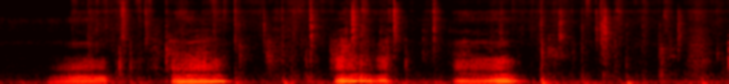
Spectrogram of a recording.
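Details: One-year-old female blue merle Shetland Sheepdog named Luca, indoors, tugging her crocodile toy out from behind a narrow fence in a room; four low rumbling growls, each about half a second, spaced roughly a second apart, with small scuffling noises.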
